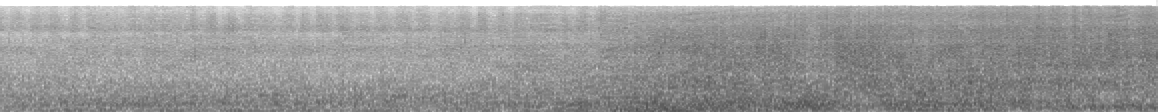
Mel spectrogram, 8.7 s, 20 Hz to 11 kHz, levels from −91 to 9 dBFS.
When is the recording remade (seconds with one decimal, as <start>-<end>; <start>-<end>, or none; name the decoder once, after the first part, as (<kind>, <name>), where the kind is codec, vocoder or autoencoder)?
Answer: 0.0-5.1 (codec, SNAC); 6.7-8.7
